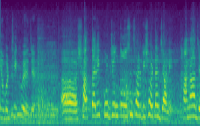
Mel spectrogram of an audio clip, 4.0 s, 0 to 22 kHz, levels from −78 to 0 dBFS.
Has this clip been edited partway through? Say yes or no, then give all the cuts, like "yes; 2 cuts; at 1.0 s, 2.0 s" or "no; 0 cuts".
yes; 1 cut; at 1.1 s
